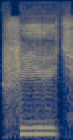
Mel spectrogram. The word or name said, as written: šíriť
